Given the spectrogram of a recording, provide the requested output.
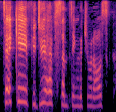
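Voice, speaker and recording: A woman's voice: high-pitched, quick pace, pushed and bright, low-quality recording. A woman hosting an informal online training session in a jokey, chatty, self-deprecating way. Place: remote online meeting from own room.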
